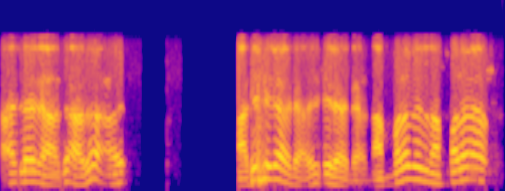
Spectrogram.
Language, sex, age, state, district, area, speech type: Malayalam, male, 60+, Kerala, Idukki, rural, conversation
